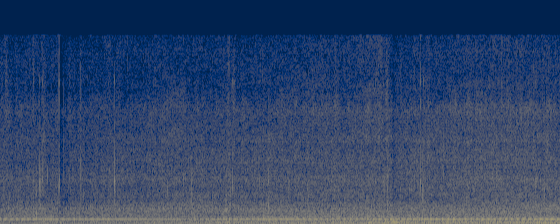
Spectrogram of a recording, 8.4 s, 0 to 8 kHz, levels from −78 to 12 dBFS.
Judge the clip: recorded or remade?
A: recorded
